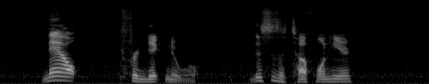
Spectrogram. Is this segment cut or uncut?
uncut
